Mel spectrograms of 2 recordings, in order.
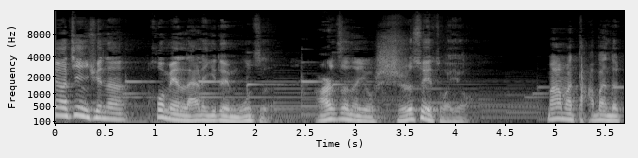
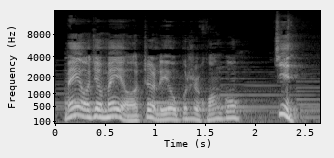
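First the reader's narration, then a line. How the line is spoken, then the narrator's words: Loud woman. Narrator (Chinese): 那个女人大声地说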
